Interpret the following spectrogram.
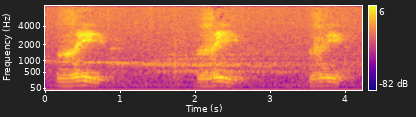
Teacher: And the tongue doesn't touch the alveolar ridge. It's curled up.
